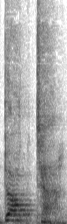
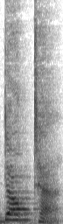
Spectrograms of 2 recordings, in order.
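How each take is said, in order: The two takes are said the same way.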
